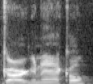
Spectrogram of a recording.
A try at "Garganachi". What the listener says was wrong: that's an I at the end. It looks like a lowercase l, but it's actually an I.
